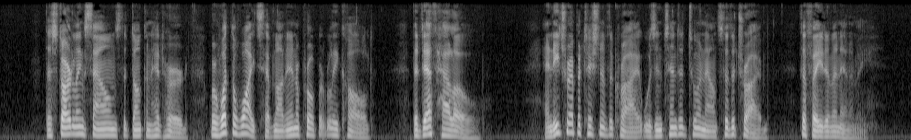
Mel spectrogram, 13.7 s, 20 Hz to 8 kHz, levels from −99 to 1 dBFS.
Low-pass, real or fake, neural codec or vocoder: 7.2 kHz; fake; vocoder, 44.1 kHz, 128 mel bands every 512 samples, BigVGAN v2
